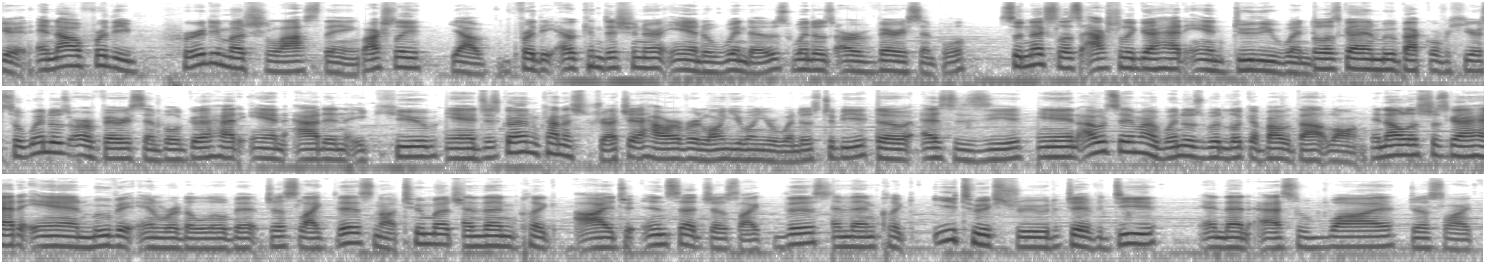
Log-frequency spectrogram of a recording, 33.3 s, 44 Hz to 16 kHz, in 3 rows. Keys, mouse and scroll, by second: 0.2 drag, 0.2-0.6 scroll down 5, 0.6-0.9 middle drag, 0.9-1.7 scroll down 7, 1.7 scroll down 1, 1.8 shift+middle click, 2.6-3.7 scroll up 13, 3.7 click, 4.4 click, 5.0 click, 5.3 click, 5.6 scroll up 1, 5.6-6.4 middle drag, 6.4 scroll down 4, 6.6-8.7 middle drag, 8.7 click, 9.0-9.3 scroll down 5, 9.3-10.6 shift+middle drag, 10.6-11.2 scroll up 10, 11.2 shift+middle click, 12.1 shift+a, 13.4 scroll down 2, 13.7-14.3 middle drag, 14.3 scroll up 1, 14.4 middle click, 15.0 Tab, 15.5-17.7 middle drag, 17.7-18.0 scroll up 1, 18.0 s, 18.9-20.9 middle drag, 20.9 click, 21.2 middle click, 21.8 click, 24.8 scroll up 3, 24.9-26.1 middle drag, 26.1-26.6 scroll up 1, 26.6 i, 28.4 middle click, 28.7 e, 30.2-30.5 scroll up 1, 30.5 shift+d, 31.3 s.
